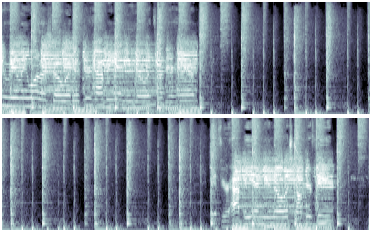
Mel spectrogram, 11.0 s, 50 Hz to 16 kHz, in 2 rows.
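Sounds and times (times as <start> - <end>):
bass line: 0.0 - 3.0, 8.6 - 10.6
drum kit beat: 0.0 - 11.0
instrumental music: 0.0 - 11.0.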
